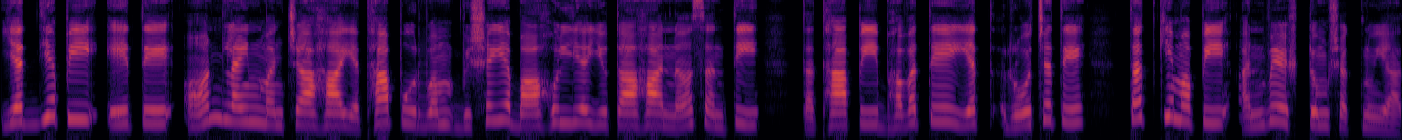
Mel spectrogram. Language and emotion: Sanskrit, neutral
